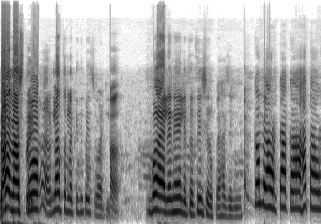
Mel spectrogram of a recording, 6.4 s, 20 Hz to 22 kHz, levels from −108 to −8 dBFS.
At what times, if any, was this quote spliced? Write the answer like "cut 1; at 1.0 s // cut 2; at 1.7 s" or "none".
cut 1; at 0.8 s // cut 2; at 2.2 s // cut 3; at 4.9 s

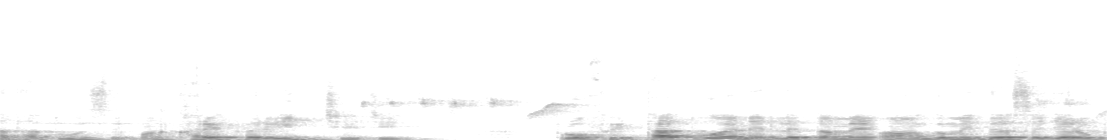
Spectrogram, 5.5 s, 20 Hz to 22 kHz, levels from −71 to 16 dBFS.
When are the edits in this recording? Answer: cut 1; at 4.4 s

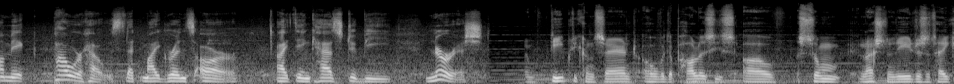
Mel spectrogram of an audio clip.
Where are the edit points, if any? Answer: cut 1; at 4.9 s

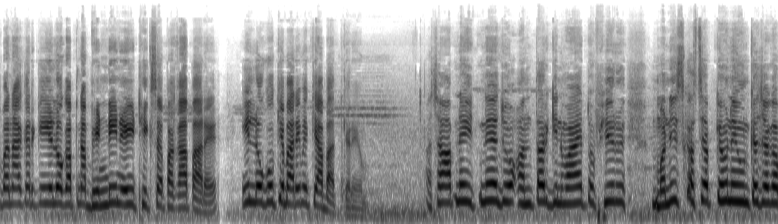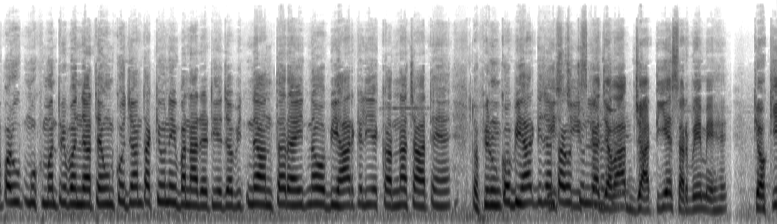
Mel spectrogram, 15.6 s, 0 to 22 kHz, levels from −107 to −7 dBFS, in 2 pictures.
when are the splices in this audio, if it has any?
none

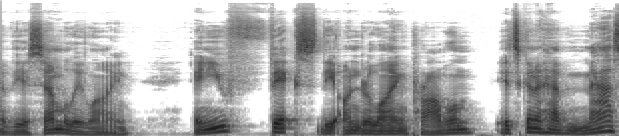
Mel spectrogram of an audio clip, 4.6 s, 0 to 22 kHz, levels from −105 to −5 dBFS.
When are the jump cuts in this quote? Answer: cut 1; at 3.6 s

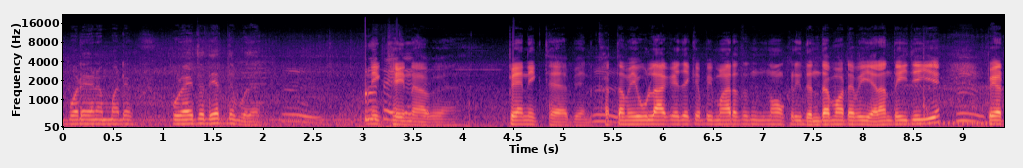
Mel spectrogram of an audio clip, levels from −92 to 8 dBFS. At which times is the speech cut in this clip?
cut 1; at 3.0 s

